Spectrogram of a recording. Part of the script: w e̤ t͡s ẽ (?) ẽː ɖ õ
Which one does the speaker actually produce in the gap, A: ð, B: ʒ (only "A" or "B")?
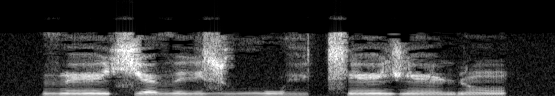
B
